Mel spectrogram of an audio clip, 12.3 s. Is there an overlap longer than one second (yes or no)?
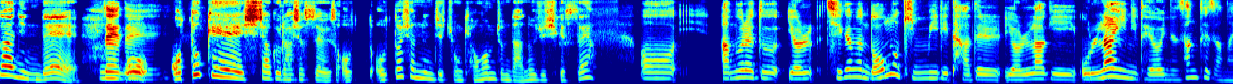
no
